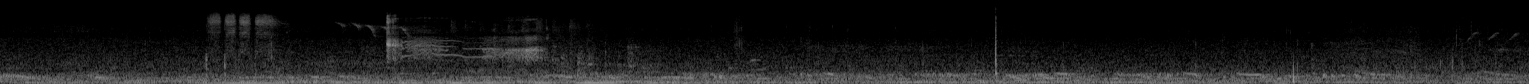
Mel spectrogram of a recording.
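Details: A fluffy kitten meows, purrs and plays with fingers; one short wavering meow rises and falls near the four-second mark over a steady low rumble, with a few sharp handling clicks.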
